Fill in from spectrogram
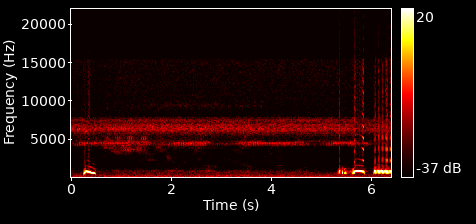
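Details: Spotted dove coos, recorded as a lure to draw wild doves into calling: a single short note, a long quiet gap, then a hurried phrase of quick clipped notes ending in a longer rolling coo, with a steady high insect hum behind.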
